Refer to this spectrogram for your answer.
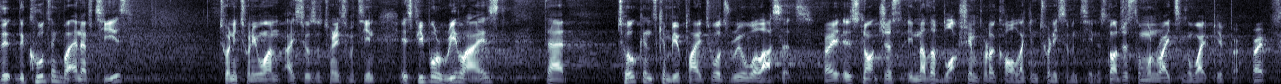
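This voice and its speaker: A man with a medium pitch and ordinary pitch variation talks very fast against noticeable background noise. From Singapore. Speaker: tech startup co-founder. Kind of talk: panel talk. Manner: halting.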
